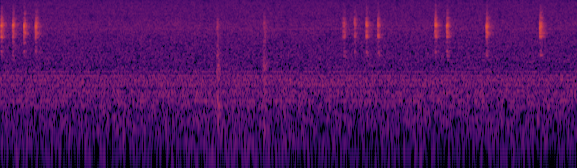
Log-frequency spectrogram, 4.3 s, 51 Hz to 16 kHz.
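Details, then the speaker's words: Fuji X-Pro1 in a low-light recording studio, sound pressure meter moved to 2 feet with no reading (about 54 dB at 1 foot): faint bursts of fast tiny ticking clicks in small clusters. Lens aperture chatter. "Because I mean, the lens chatter is so loud. People have been complaining about it. It's got to measure something."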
